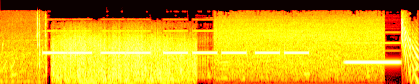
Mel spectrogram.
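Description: Electronic sound effect: a string of about seven short, high beeps at one pitch over static hiss, then a louder, lower steady beep lasting about half a second that cuts off suddenly.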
